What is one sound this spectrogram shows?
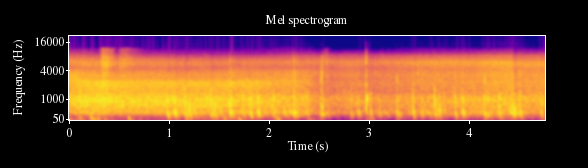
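Rapid knocking taps strike wood.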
